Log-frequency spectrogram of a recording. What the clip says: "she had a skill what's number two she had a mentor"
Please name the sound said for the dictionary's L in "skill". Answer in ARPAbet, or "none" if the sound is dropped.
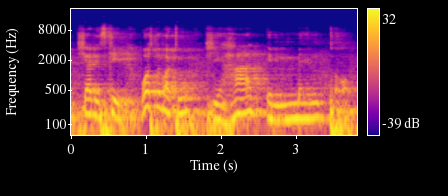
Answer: N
